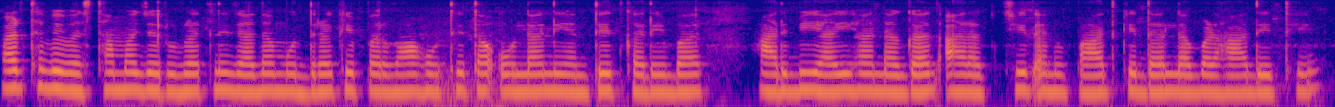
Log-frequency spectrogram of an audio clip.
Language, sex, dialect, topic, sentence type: Chhattisgarhi, female, Central, banking, statement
